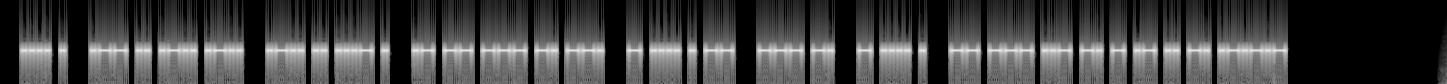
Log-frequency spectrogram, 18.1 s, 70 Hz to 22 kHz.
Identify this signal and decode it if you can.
Morse code, heard as a keyed tone, about 25 wpm, 700 Hz. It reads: HE WILL LIVE AMONG THEM ON THE MOUNTAIN.
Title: Sentences from Top 1000 Words - Review Part 3 - 25wpm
